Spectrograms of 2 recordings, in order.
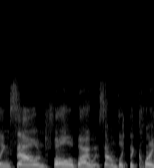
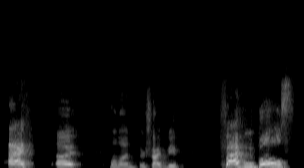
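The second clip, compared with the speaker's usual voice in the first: loud shouted call, pitch rising; 4 semitones higher, 7 dB louder than usual. Voicing an innkeeper calling an order over her shoulder: yelling back. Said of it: "yells back".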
